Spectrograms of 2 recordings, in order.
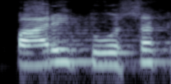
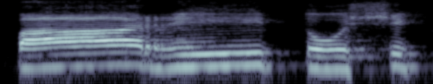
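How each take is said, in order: First: The vowel after the sh is a. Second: The vowel after the sh is i. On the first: The speaker calls it wrong. "पारितोषक नहीं होता" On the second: The speaker calls it right. "पारितोषिक होता है"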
